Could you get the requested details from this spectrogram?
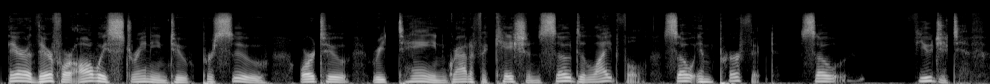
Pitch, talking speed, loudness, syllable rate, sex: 120 Hz, 105 wpm, -19 LUFS, 4.4 syllables/s, male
